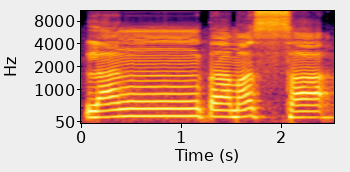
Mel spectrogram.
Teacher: নুন সাকিনের পরে তা ইকফার হরফ থাকলে নুন সাকিনটিকে গুনাহ করে পড়তে হবে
